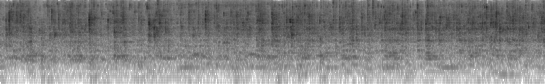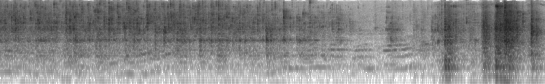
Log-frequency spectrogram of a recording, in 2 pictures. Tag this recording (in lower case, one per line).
speech
inside a small room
